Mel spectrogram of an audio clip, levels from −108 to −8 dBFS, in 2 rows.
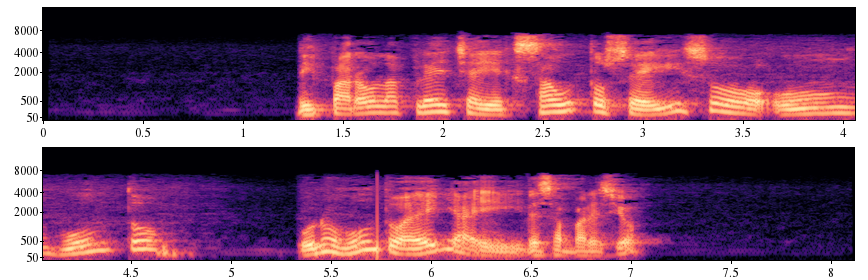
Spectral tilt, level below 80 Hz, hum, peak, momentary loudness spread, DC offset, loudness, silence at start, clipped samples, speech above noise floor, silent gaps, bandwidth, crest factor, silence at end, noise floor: -4.5 dB/octave; -56 dBFS; none; -2 dBFS; 8 LU; under 0.1%; -16 LUFS; 1.3 s; under 0.1%; 63 dB; none; 7.6 kHz; 16 dB; 1.05 s; -79 dBFS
